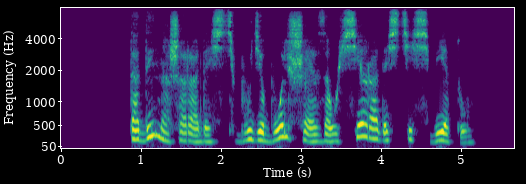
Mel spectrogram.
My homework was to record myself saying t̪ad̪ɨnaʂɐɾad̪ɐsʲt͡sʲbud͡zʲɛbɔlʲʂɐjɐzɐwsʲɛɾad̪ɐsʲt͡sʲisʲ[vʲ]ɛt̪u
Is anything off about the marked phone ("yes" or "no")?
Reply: no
